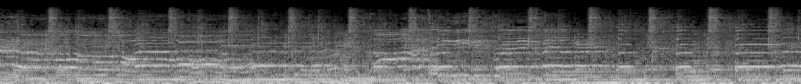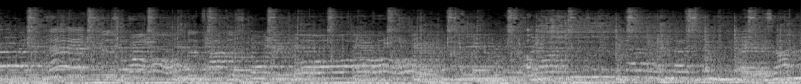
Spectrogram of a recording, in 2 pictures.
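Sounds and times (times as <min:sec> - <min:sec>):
ballroom dance music: 0:00.0 - 0:16.0
person singing: 0:00.0 - 0:16.0.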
